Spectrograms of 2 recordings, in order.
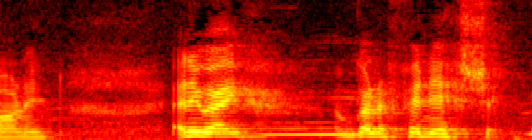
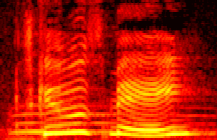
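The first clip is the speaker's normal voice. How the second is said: mock offended; 14 semitones higher, 5 dB louder, slower than usual. Real, not acted.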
